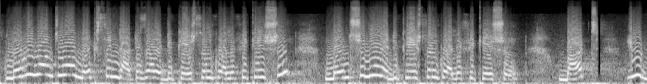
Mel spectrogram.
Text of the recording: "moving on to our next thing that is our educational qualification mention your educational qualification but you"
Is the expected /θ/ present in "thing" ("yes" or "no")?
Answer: no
